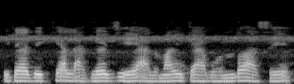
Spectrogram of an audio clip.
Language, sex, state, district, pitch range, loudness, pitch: Bengali, female, Assam, Hailakandi, 150-160 Hz, -16 LUFS, 155 Hz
